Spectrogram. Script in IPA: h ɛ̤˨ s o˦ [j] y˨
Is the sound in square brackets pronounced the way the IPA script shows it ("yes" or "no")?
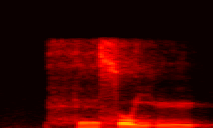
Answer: yes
